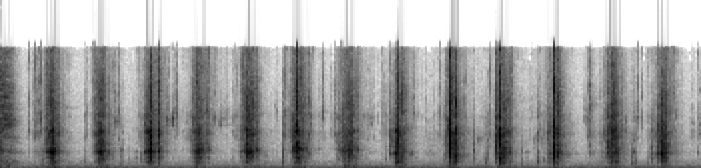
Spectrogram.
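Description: Black pepper mill being twisted over a bowl of raw chicken, grinding peppercorns in an even run of short crunches, about two a second.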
